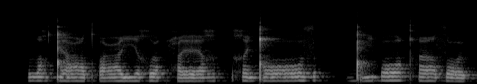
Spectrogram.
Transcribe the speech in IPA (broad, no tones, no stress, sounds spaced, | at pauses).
ðˤ i ʁ ŋ͡ǃ ɛ ʕ ɪ tˤ ʔ ʊ ʕ iː χ uː q ħ ɛː ʁ | χ e ŋ͡ǃ ɔː z | ɡ͡ǃ iː ɓ ɔː qʰ eː sˤ ʊ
